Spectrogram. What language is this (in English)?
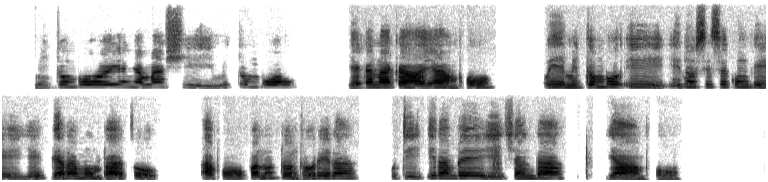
Ndau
